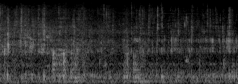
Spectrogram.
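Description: Powdered milk is stirred into water for chitoi pitha, a continuous close swishing and sloshing of liquid with soft splashes throughout and no voices.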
